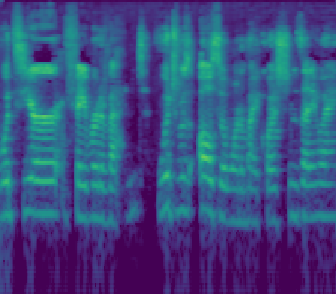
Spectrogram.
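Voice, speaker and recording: The speaker talks at a fairly quick pace with a Buffalo accent. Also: woman. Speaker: livestream host. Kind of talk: live Q&A interview. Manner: upbeat.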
